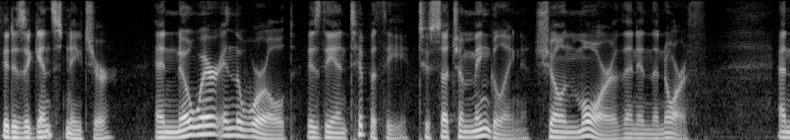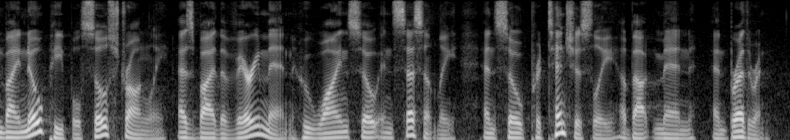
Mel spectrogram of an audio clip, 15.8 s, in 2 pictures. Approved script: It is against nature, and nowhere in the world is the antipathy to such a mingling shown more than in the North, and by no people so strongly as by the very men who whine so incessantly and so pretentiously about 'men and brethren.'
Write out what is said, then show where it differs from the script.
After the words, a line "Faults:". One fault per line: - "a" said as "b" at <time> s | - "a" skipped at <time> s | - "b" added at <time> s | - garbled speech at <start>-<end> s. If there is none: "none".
It is against nature, and nowhere in the world is the antipathy to such a mingling shown more than in the North, and by no people so strongly as by the very men who whine so incessantly and so pretentiously about 'men and brethren.'
Faults:
none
